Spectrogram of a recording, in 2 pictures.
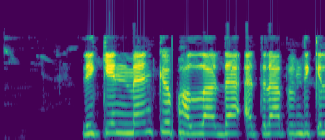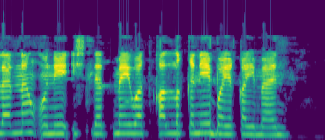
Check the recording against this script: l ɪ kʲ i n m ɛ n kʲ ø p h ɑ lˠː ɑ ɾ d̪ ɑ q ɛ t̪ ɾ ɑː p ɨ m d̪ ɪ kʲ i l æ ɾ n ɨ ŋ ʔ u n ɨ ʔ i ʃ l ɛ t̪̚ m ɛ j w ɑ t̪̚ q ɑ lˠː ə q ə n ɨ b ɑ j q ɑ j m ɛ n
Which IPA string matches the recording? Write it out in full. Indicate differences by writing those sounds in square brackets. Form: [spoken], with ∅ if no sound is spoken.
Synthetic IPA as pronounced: l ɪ kʲ i n m ɛ n kʲ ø p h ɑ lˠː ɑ ɾ d̪ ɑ [ʔ] ɛ t̪ ɾ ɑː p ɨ m d̪ ɪ kʲ i l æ ɾ n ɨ ŋ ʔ u n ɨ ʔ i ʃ l ɛ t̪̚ m ɛ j w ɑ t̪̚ q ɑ lˠː ə q ə n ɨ b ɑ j q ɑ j m ɛ n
